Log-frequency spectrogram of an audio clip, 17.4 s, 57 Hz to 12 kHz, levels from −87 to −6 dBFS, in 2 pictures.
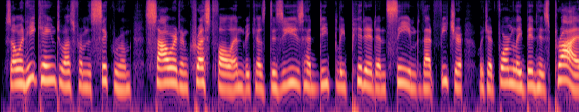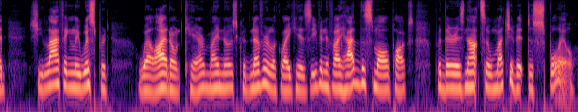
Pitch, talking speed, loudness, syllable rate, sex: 190 Hz, 200 wpm, -21 LUFS, 5.1 syllables/s, female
